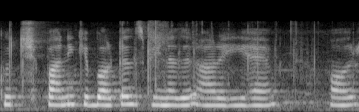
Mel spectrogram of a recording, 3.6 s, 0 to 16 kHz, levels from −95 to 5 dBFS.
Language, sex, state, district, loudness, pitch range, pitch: Hindi, male, Himachal Pradesh, Shimla, -19 LUFS, 235-265 Hz, 250 Hz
